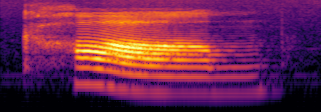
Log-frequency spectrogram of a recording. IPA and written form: kɑːm (Calm)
